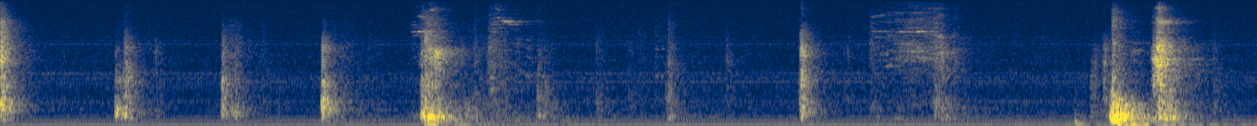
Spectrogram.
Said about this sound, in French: Il sort de la chambre. Va frapper aux autres portes.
